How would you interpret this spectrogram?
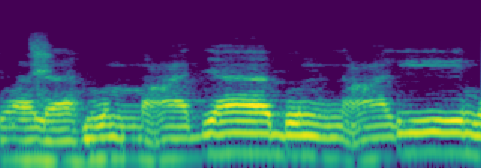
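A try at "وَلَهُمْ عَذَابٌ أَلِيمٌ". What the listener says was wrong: Nah, di alim itu. Ya, jadi mungkin dia faktor terbawa di azab ya. Walahum azab itu bujur ain, tapi di alimun itu hamzah biasa.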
